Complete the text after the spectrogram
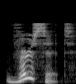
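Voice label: "verset", British English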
